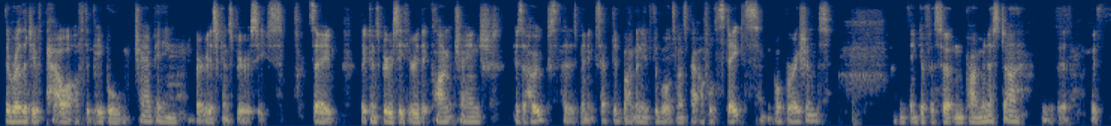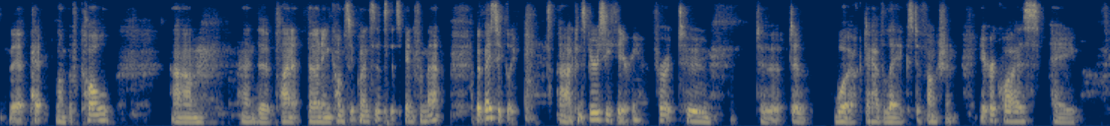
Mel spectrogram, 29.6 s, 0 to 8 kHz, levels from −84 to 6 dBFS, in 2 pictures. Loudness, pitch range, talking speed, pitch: -27 LUFS, 105-165 Hz, 160 wpm, 120 Hz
